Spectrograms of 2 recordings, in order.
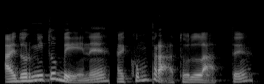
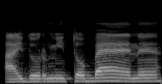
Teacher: sull'accento di frase il tono si abbassa invece di alzarsi.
